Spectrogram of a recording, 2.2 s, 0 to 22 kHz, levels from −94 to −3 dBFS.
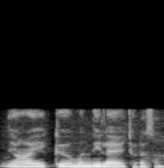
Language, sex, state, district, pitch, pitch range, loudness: Hindi, female, Uttar Pradesh, Ghazipur, 210 Hz, 205-215 Hz, -12 LUFS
